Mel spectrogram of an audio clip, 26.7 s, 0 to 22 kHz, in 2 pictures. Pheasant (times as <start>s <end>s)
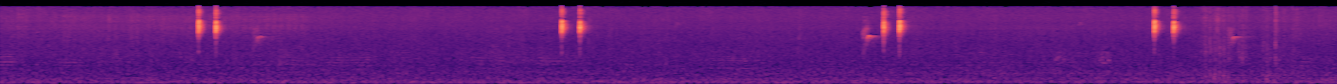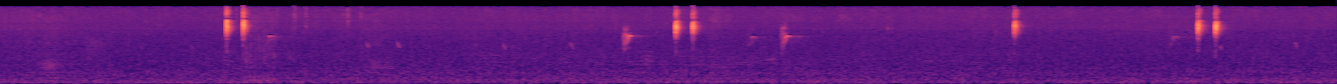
10.5s 13.2s, 15.6s 17.5s, 25.1s 25.7s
